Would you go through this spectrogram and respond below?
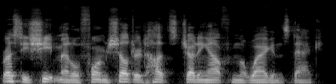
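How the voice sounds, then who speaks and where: A man's voice: on the low side, steady tone, brisk, a bit bright. A man reading a first-person fantasy story aloud as scripted narration. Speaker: audiobook reader of fan fiction.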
